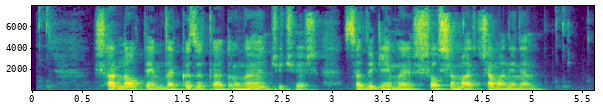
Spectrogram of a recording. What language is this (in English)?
Mari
